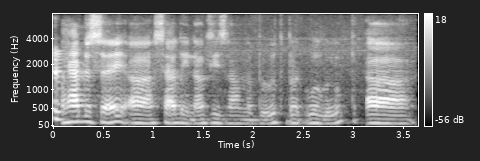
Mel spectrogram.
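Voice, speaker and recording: A young man speaking hesitantly and quietly, giving subdued congratulations after a game. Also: lowish voice, normal speed, low-quality recording. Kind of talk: casual congratulations.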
